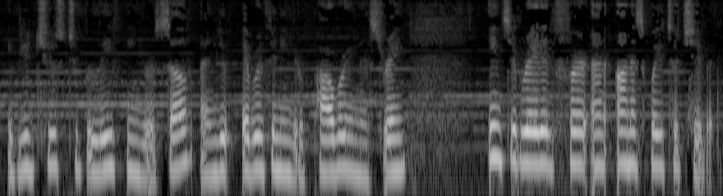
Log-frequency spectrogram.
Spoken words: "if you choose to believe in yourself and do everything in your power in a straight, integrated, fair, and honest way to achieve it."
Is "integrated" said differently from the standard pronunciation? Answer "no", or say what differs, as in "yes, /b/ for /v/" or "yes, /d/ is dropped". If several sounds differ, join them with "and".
no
